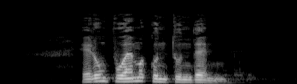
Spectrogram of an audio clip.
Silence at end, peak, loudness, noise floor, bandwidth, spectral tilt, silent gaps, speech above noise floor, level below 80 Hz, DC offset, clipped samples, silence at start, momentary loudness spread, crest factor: 0.7 s; -2 dBFS; -21 LUFS; -65 dBFS; 11.5 kHz; -7 dB/octave; none; 44 dB; -60 dBFS; under 0.1%; under 0.1%; 0.85 s; 14 LU; 20 dB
